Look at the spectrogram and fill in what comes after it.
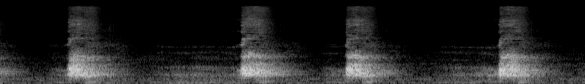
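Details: Guarding Rottweiler barking at home, recorded by a camera; four powerful, full-bodied single barks at irregular spacing, each booming and then fading, with quiet between them.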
